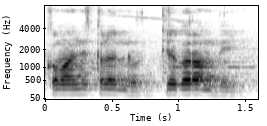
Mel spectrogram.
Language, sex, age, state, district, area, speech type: Odia, male, 45-60, Odisha, Kendujhar, urban, spontaneous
